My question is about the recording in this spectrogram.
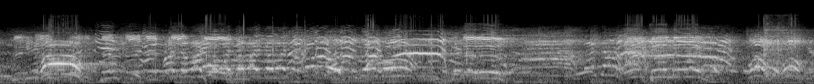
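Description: Several people shouting and talking over one another, loud and continuous, with crowd noise behind.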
